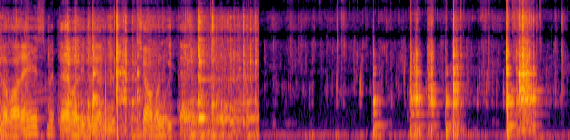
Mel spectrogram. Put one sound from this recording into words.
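A metal ladle scrapes and knocks against a metal pot.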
